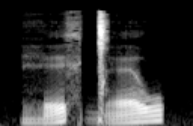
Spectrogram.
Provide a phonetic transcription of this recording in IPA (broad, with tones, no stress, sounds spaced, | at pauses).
ɦ e˩˥ x ɡ͡ǀ ɛ˩˥ w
